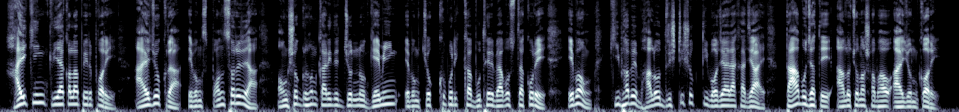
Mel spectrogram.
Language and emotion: Bengali, neutral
